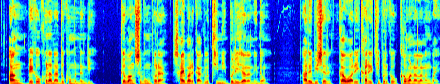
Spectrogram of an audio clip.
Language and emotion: Bodo, sad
